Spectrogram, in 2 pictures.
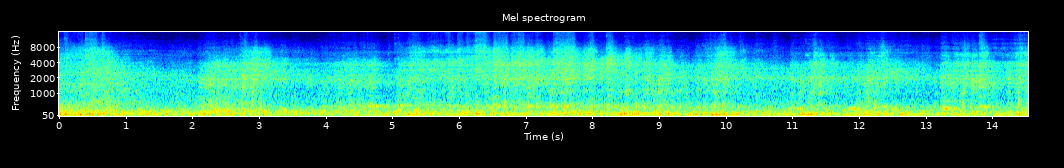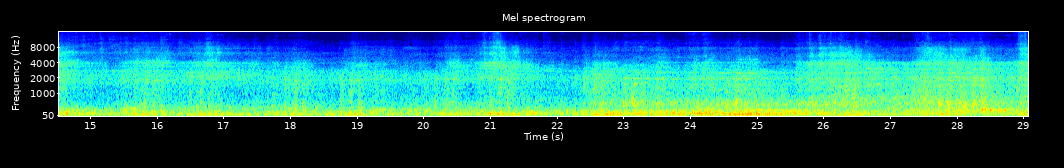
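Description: BNSF intermodal freight train's double-stack container cars and trailer flatcars rolling past: a steady rumble of steel wheels on the rails with a repeating clickety-clack.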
